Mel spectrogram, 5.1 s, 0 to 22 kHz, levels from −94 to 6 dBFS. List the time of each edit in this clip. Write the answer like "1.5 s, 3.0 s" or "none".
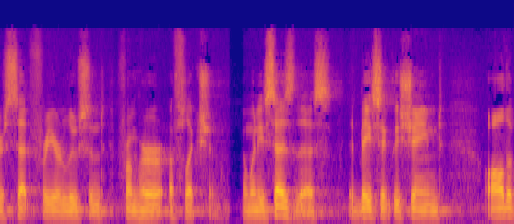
1.1 s, 2.3 s, 3.4 s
